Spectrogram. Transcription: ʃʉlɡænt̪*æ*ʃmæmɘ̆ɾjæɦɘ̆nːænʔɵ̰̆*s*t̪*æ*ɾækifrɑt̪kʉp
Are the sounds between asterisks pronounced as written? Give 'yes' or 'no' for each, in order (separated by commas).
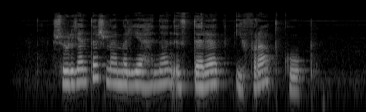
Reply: yes, no, yes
